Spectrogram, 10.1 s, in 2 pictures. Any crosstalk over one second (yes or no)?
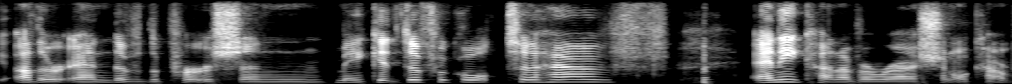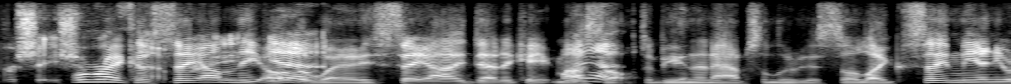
yes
